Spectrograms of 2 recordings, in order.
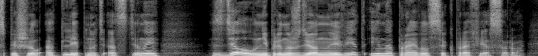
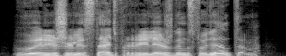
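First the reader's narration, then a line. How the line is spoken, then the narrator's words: Echoing growl. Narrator (Russian): Его рычание эхом прокатилось под потолком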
